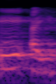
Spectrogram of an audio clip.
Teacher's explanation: कौन कौन सा, कंठ और तालु। ए आई का उच्चारण दो से होता है, एक इस कंठ और एक इस तालु, इन दोनों के एक साथ प्रयोग होता है ए और आई के उच्चारण में।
